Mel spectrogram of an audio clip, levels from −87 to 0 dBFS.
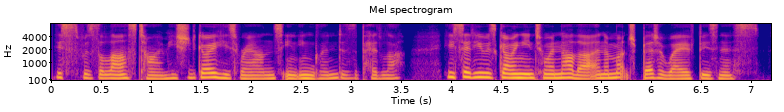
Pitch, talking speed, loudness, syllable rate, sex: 190 Hz, 240 wpm, -16 LUFS, 5.5 syllables/s, female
